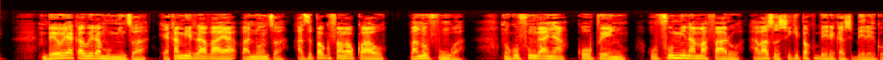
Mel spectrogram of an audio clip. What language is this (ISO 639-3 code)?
sna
